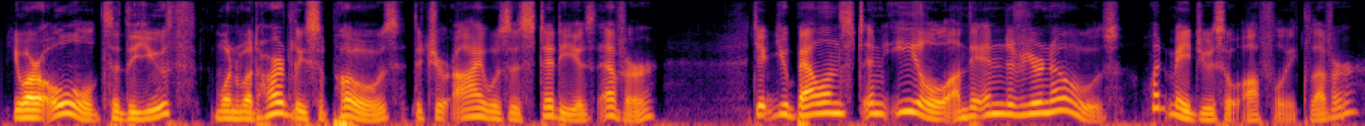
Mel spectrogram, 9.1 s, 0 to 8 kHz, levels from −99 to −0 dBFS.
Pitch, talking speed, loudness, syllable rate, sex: 145 Hz, 230 wpm, -21 LUFS, 6.0 syllables/s, male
